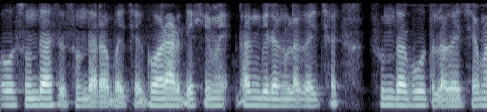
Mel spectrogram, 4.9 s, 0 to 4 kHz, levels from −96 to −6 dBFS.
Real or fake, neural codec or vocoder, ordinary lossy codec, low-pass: real; none; none; 3.6 kHz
